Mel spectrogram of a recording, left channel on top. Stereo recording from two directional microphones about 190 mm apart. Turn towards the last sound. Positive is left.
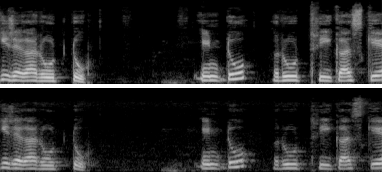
turn(degrees=50)  # may be behind; listen again after turning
